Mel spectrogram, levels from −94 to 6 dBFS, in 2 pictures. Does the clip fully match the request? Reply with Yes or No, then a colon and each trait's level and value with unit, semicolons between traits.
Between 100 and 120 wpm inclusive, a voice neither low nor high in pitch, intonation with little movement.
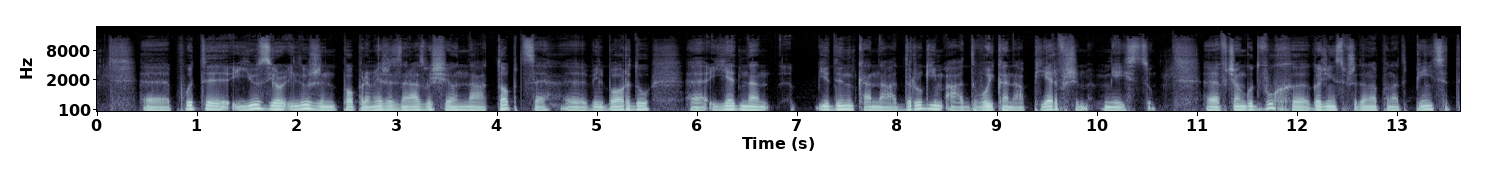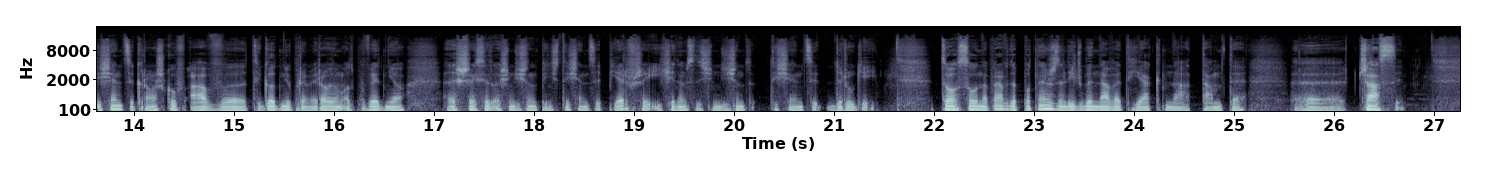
No: average, 115 wpm; low, 100 Hz; narrow, 2.3 semitones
